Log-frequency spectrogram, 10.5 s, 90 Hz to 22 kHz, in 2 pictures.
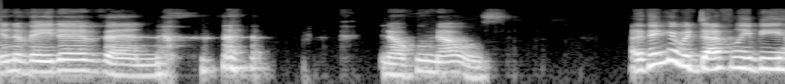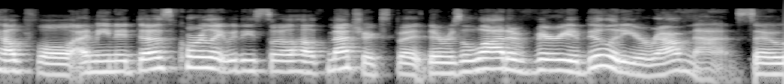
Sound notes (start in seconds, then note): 1.1 chuckles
